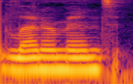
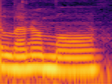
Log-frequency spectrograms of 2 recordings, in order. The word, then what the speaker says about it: Lenormand: One can pronounce it in French or in German, and they both would be right. So I say Lenormand, more of the German way because I'm German. And but you can say Lenormand, that's good, or however you want to pronounce it. I think all ways are fine.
